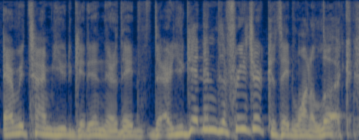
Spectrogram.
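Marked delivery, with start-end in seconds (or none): 1.6-2.6 put-on high, fast child voice; kids' eager question. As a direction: chirp it like a curious kid, lightly. Kids asking about freezer.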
